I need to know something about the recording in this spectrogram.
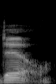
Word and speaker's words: del: it is looks like upside down Delta it's pronounced Dell it's not a real letter or anything it's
